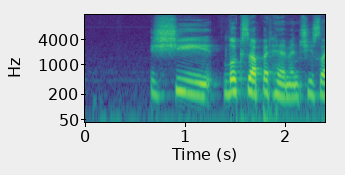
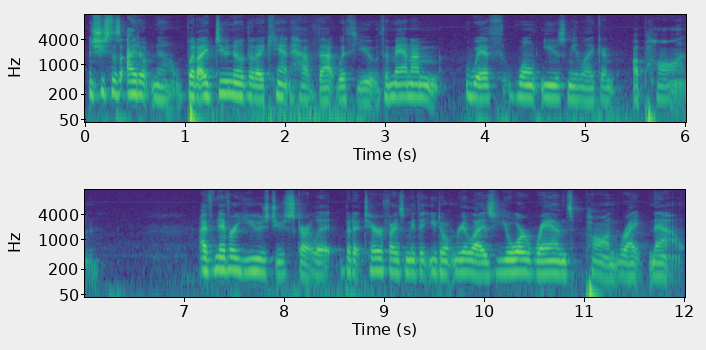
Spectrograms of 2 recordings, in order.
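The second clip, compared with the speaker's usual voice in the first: reading a romance novel aloud, a bit softer; dramatic book reading; 3 semitones lower, 8 dB quieter than usual. Acted. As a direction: read the scene like an audiobook.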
